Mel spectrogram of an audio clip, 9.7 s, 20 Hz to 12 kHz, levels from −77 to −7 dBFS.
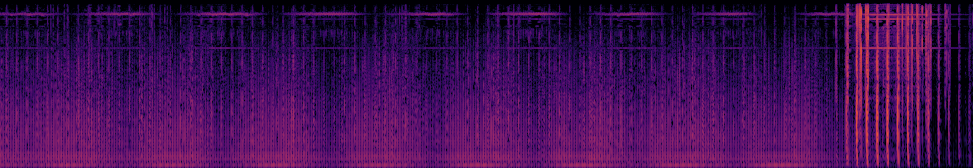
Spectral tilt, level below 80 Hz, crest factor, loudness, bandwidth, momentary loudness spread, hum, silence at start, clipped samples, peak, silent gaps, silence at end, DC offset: -1 dB/octave; -64 dBFS; 36 dB; -35 LUFS; 11.5 kHz; 15 LU; none; 0 s; under 0.1%; -2 dBFS; none; 0 s; under 0.1%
